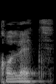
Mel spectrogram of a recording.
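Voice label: "collect", Nigerian Pidgin, male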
